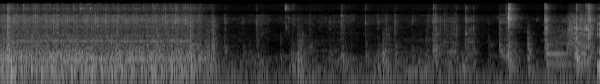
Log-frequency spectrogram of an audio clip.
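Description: Baby Lock Visionary embroidery machine running steadily as it stitches dots on a fabric patch, then stopping abruptly about two seconds in. A few faint clicks follow.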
